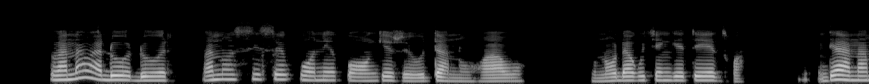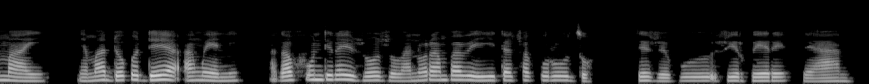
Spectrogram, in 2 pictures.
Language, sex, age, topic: Ndau, female, 50+, health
